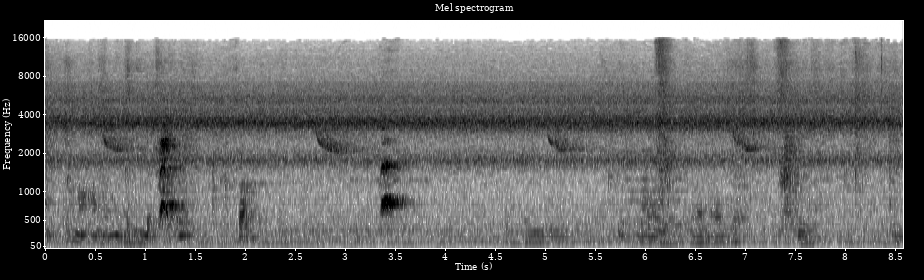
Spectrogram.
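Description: Steady, high-pitched drone of insects, with a few short sharp calls over it, the loudest about a second in and again about three and a half seconds in, and some brief falling chirps between them.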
